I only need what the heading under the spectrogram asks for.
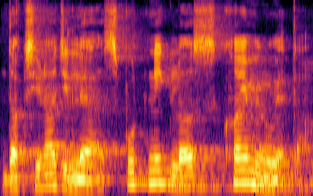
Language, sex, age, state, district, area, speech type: Goan Konkani, male, 30-45, Goa, Bardez, urban, read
